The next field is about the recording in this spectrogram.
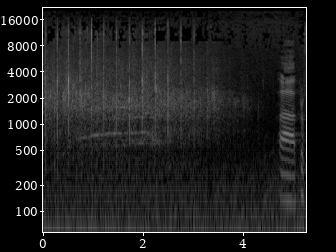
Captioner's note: audience cheering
